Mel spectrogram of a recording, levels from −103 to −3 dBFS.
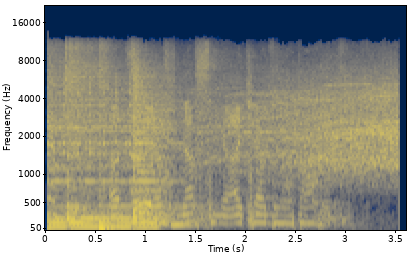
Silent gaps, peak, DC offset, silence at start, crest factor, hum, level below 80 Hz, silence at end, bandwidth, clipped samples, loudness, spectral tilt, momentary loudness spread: none; 0 dBFS; under 0.1%; 0 s; 18 dB; none; -26 dBFS; 0.1 s; 12.5 kHz; under 0.1%; -17 LUFS; -3.5 dB/octave; 8 LU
